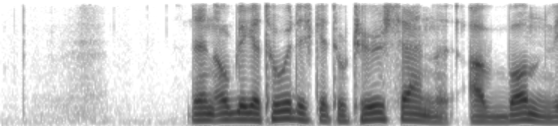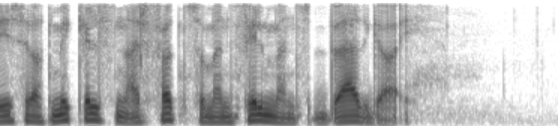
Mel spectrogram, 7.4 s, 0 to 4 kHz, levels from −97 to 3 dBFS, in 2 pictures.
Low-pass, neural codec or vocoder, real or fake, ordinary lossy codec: 3.6 kHz; none; real; none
